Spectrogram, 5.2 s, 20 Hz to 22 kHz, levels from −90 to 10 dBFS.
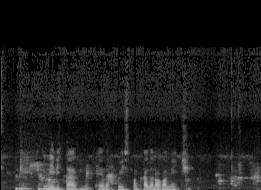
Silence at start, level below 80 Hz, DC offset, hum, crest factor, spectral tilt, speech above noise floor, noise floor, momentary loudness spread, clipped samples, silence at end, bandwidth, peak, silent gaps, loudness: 0.05 s; -64 dBFS; under 0.1%; none; 20 dB; -7 dB/octave; 21 dB; -49 dBFS; 15 LU; under 0.1%; 0 s; 16.5 kHz; -10 dBFS; none; -30 LUFS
